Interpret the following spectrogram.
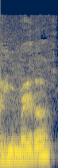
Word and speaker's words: Humata: I tend to say Humata because it rhymes with data, and that's what we're dealing with here in this platform. But you may hear me saying it both ways.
